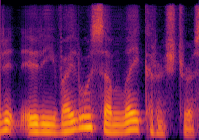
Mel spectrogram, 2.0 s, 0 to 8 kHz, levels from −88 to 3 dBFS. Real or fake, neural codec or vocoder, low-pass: fake; codec, 16 kHz, 0.3 kbps, FocalCodec; 7.2 kHz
